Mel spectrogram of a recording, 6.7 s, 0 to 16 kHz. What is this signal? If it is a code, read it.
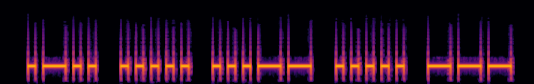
Morse code, heard as a keyed tone, about 13 wpm, 800 Hz. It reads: L535O
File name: LEZIONI / 8 YJ45 / 8 YJ45 12wpm 2151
